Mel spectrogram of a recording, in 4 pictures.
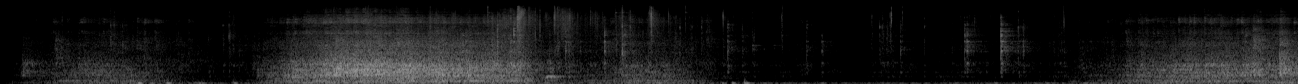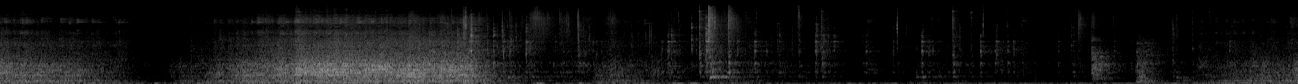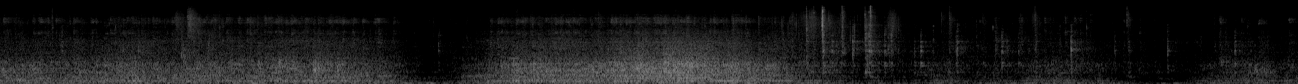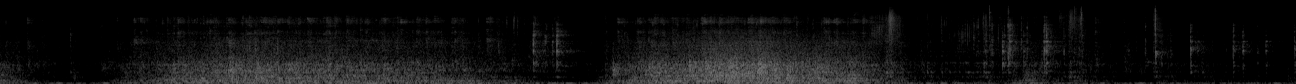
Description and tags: metal shop hoist chains thick rattle pull on track1
chains, hoist, metal, pull, rattle, shop, thick, track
